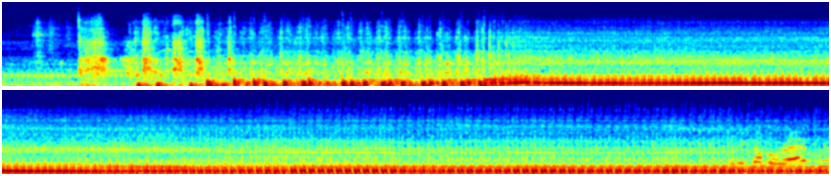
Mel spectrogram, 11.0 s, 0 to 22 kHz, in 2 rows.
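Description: A motorcycle engine, apparently one of several classic bikes including a Honda CB750, Yamaha TZ250 and Ducati 888, cranks on the starter with choke applied, catches after a few seconds and settles into a loud, steady cold idle.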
